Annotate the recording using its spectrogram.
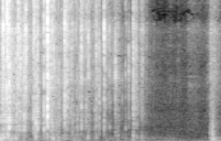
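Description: Foil trading-card pack wrapper crinkling in the hands as it is opened, the crackle dying away about a second and a half in.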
